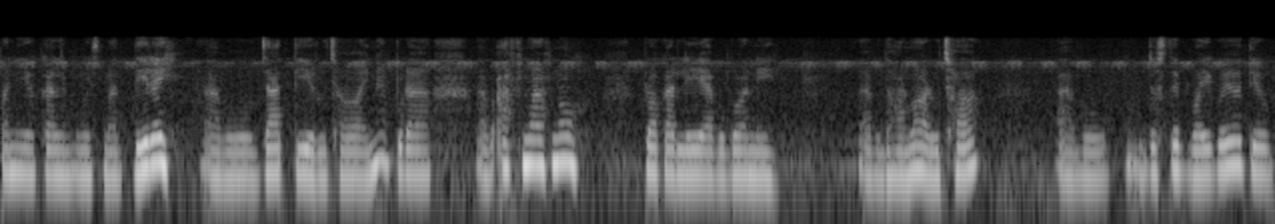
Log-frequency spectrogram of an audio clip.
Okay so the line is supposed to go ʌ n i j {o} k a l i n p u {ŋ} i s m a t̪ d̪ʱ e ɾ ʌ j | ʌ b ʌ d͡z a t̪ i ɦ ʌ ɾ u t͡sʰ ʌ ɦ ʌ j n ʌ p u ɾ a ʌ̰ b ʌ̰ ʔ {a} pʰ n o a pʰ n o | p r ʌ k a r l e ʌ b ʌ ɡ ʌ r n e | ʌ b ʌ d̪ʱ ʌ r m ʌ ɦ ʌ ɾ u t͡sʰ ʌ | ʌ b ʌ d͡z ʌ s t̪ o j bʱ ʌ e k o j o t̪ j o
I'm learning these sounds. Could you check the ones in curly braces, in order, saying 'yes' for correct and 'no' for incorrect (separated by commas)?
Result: yes, yes, yes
